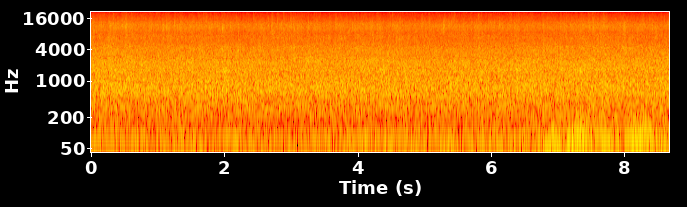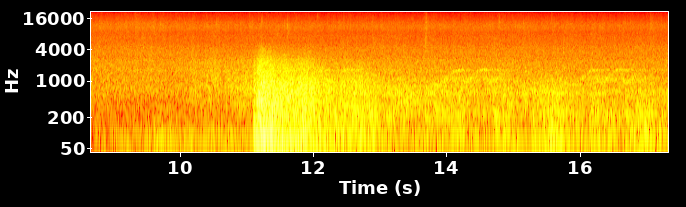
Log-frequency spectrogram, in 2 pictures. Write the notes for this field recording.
Thunderstorm, Zoom H4n+ Soundman OKM II +Rode NT4, Binaural recordings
